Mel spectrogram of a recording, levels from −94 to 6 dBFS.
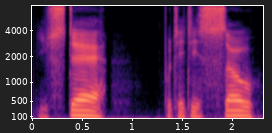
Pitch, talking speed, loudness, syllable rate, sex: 115 Hz, 155 wpm, -18 LUFS, 4.2 syllables/s, male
